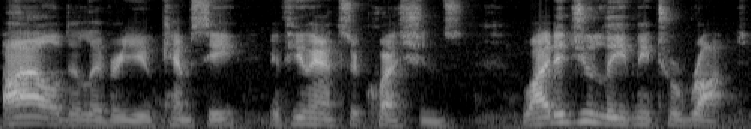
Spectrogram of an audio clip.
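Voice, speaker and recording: Male reader as hard avenging spaceman, forceful, taunting, blunt interrogation, mid-pitched, sci-fi storybook villainy. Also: normal speed, a little hiss or hum, natural voice. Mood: relentless questioning. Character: vengeful, merciless male spaceman interrogating his captive.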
